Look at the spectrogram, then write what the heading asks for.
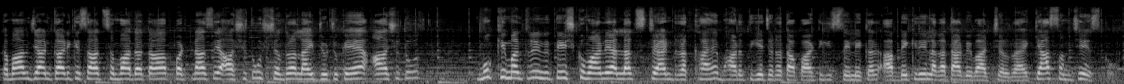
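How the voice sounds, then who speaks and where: A woman's voice: a little high, steady tone, brisk, faint music behind. A woman anchoring live news and questioning a correspondent.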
